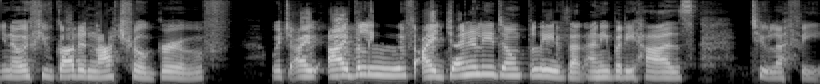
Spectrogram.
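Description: A woman with a Dublin accent, ordinary pitch variation and a quiet background. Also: medium pitch for a woman. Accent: Dublin Irish. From Ireland. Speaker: university student and dancer. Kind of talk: casual interview chat.

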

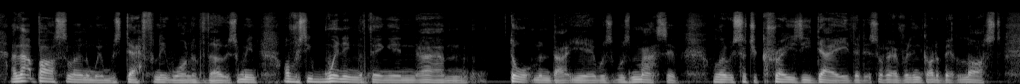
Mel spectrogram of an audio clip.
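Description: In a Liverpool accent, a man with a fairly low pitch and a dark, mellow tone speaks very fast with fairly even intonation against a quiet background. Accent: Liverpool (Scouse). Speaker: football fan contributor. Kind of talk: personal anecdote.

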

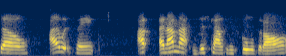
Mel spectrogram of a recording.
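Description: This woman has an ordinary speaking voice. Her pitch is medium, with ordinary variation. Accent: American. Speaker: podcast host. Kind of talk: casual interview chat.

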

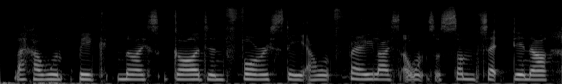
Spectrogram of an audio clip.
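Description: In a British accent, a woman with a fairly high pitch speaks in an animated tone at a moderate pace with hardly any pauses, in a very clean recording with a silent background. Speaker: podcast co-host. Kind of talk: casual chat.

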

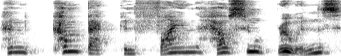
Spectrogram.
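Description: Using a put-on character voice, a man growls at an extremely high pitch and a fairly slow pace. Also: ordinary pitch variation. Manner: snarling.

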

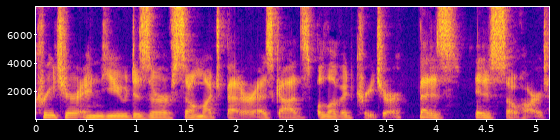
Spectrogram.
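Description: A man speaks with an American accent at medium pitch. His intonation stays fairly even. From Minnesota, US Midwest. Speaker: fill-in podcast co-host, LGBTQ media advocate. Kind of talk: casual chat.

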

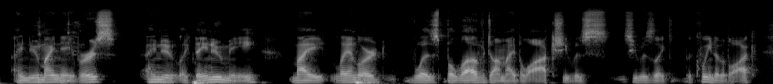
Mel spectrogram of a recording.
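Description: A man's very deep, low voice with fairly even intonation on a very clean recording with a silent background. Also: moderate pace. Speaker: TV news producer. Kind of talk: casual chat. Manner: subdued.

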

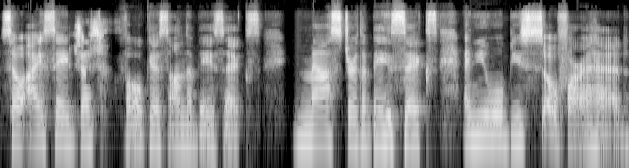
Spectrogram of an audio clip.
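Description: An unremarkable speaking voice with an American accent moves at a fairly slow pace, with fairly even intonation, very even loudness, and a dry, close sound with no echo. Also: woman, medium pitch for a woman. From US, Chinese American family. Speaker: acupuncturist and herbalist. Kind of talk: interview.

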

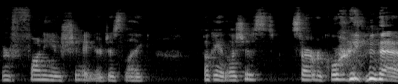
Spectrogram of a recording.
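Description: A woman at a moderate pace, medium pitch, with vocal fry. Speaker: podcaster. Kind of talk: casual monologue. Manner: rambling, casual.

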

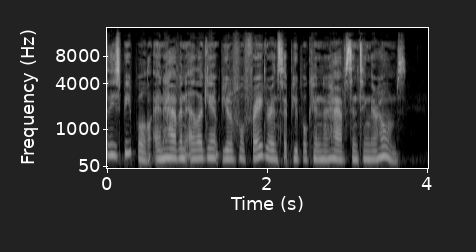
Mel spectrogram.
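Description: A woman with an American accent speaks at a medium pitch in a dark, mellow tone. Her voice is somewhat breathy, and the background is quiet. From Texas, Houston (Clear Lake). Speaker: entrepreneur, candle company founder. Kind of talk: interview conversation.

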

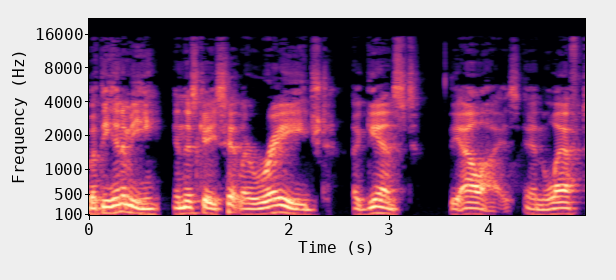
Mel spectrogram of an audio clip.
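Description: A man's plain, everyday voice at medium pitch, with ordinary pitch variation. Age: 60s. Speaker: pastor and author. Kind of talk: casual chat.

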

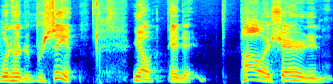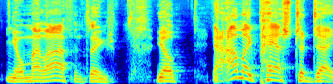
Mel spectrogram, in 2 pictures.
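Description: Someone talks at a moderate pace in a rural Southern US accent, leaving long, frequent pauses. The recording is very clean, with a silent background. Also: man, fairly high pitch for a man, lively intonation. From US South, East Tennessee. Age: 60s. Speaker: missionary. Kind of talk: casual chat.

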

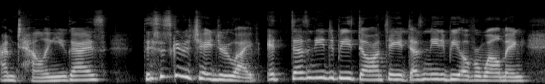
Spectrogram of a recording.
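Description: This voice moves at a fairly quick pace with an animated tone, lively intonation and very even loudness. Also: woman, fairly high pitch for a woman. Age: 20s. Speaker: podcast producer and host. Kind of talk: scripted monologue.

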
